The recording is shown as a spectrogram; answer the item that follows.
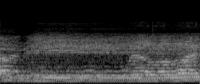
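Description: Men's chorus singing a cappella in close harmony, holding long chords that shift about a second in and again near the end.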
